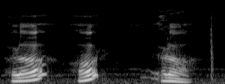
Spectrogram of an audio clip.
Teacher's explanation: जिन वर्णों का उच्चारण करने पर जीभ ऊपर उठकर तुरंत नीचे गिरती है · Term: उत्तिछप्त व्यंजन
